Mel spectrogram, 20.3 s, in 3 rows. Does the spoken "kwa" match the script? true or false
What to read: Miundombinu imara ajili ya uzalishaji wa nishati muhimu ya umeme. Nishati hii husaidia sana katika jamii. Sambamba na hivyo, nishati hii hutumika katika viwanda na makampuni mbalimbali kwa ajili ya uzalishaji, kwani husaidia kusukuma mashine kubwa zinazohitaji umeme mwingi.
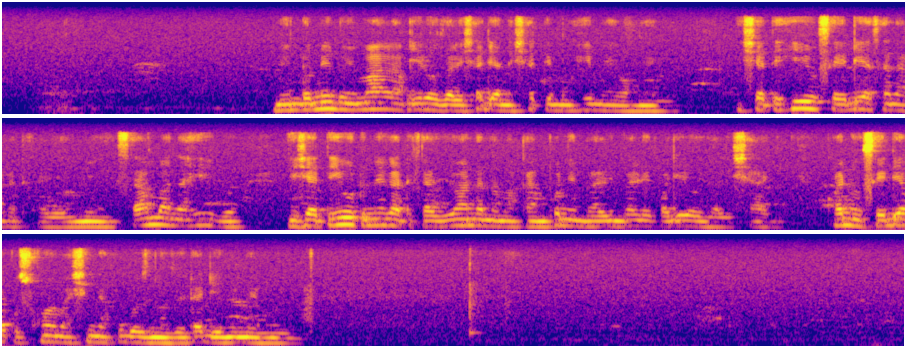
true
